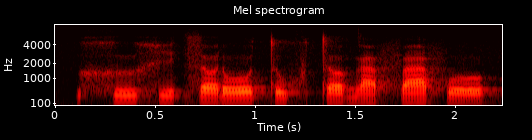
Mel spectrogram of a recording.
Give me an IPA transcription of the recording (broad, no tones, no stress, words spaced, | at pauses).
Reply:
xɯxit͡sʌ ɾotoxʷ tʌɡa fafo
